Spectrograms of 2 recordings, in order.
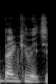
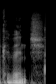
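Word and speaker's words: Benković: Probably Benkovic is the right way of pronouncing it. Is Benkovic? Yeah, I think definitely yeah. Benkovic.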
